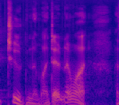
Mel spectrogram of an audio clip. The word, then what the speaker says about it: Tuddenham: done it twice um I did mention Peter tanham and mispronounce his name why didn't I say tuddenham I don't know why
